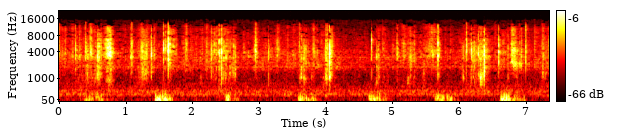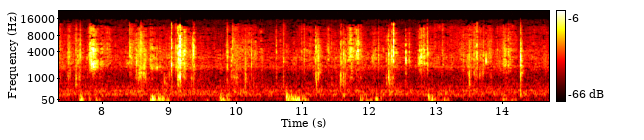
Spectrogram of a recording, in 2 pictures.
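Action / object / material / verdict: scrape / bar soap shaved with a metal knife / soap / none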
